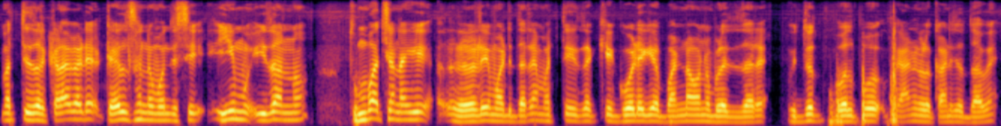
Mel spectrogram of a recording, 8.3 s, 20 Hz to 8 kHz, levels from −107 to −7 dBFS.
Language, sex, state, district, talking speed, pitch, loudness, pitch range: Kannada, male, Karnataka, Koppal, 160 wpm, 150 Hz, -15 LUFS, 135-170 Hz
